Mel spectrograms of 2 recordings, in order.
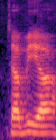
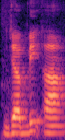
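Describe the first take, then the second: No difference in how they are said.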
